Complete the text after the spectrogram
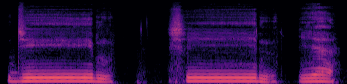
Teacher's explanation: তো ছয় নং মাখরাজ। জিহ্বার মধ্যকান তার বরাবর উপরের তালুর সঙ্গে লাগাইয়া তিনটি হরফ উচ্চারিত হয়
